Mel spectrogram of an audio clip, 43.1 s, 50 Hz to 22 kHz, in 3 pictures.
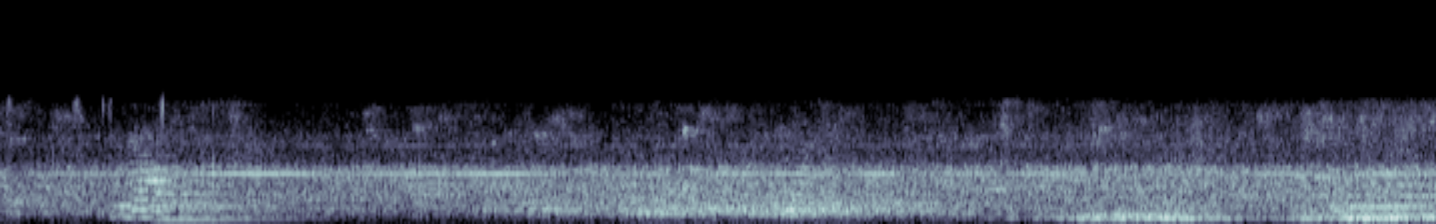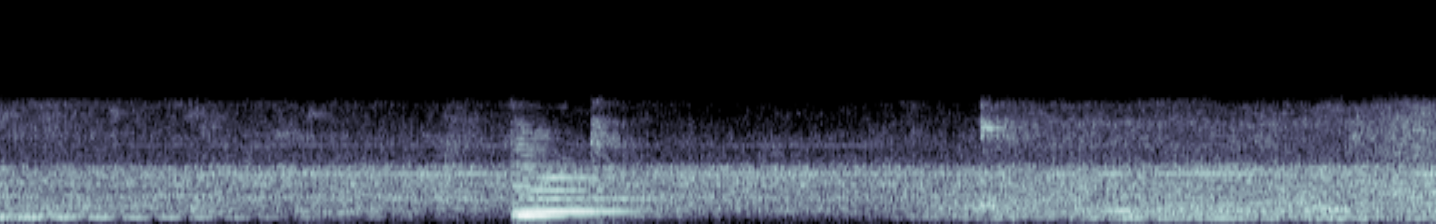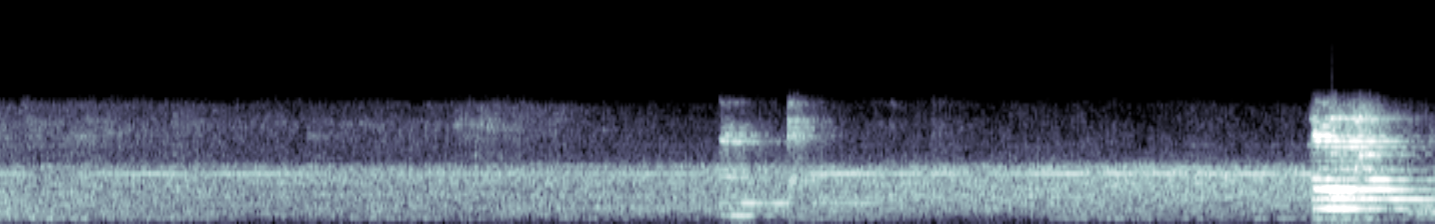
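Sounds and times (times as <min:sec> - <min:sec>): low hum with hiss: 0:00.0 - 0:43.0
faint high steady tone: 0:19.4 - 0:21.4.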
